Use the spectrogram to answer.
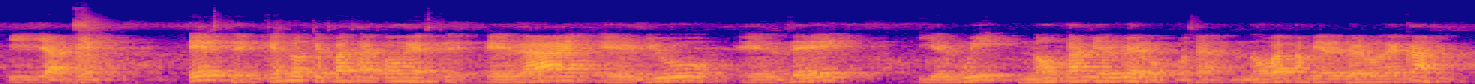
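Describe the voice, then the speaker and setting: An English teacher gives a recorded classroom grammar lesson, explaining step by step and often checking in with questions. His voice is a little high and a little slow, with a bright, forceful tone. The room is echoey with faint noise, and the highs are cut off.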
